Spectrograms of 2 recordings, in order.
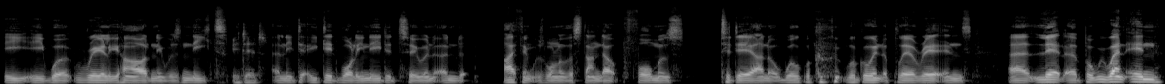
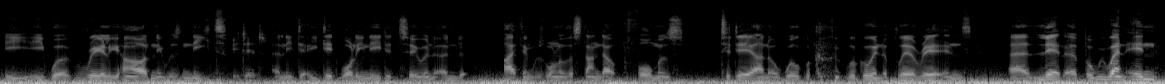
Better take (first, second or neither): first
